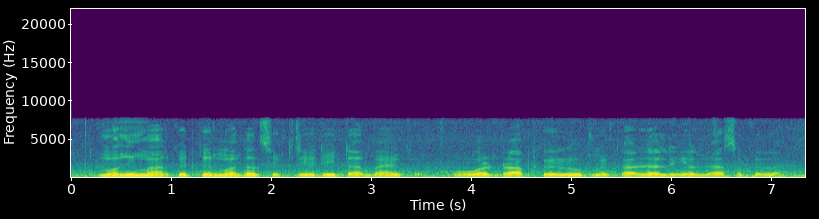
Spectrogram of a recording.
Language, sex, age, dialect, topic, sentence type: Bhojpuri, male, 18-24, Southern / Standard, banking, statement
